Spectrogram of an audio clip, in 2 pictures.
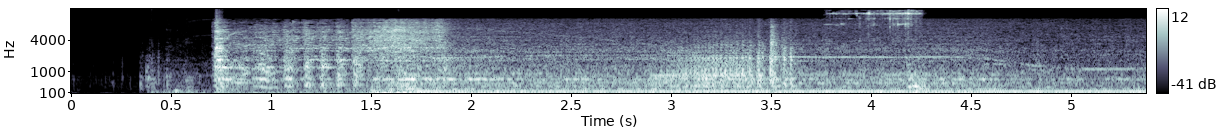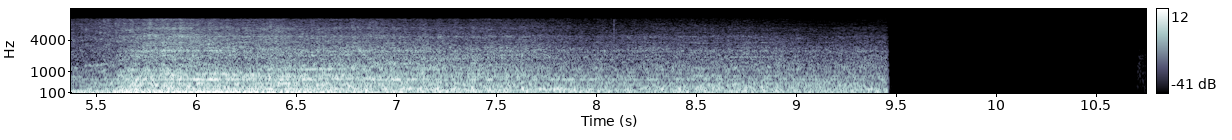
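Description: Car engine sound effect: an engine starting and running loudly with some revving, then cutting off suddenly about half a second before the end.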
